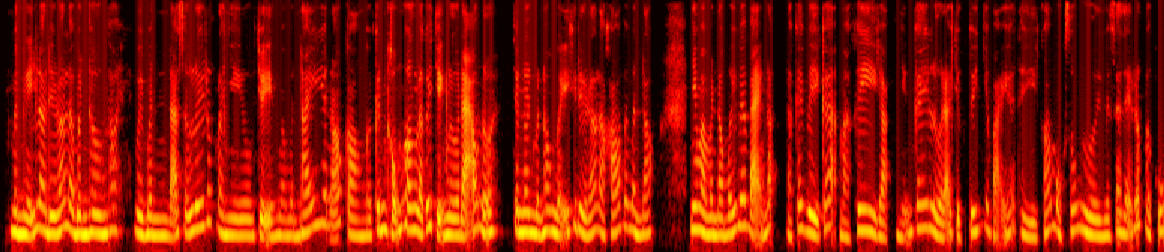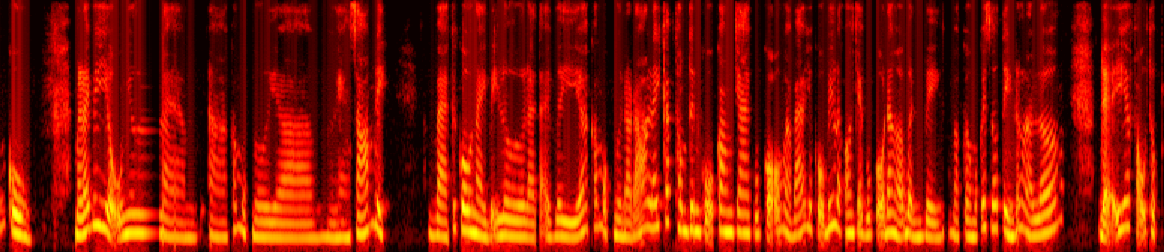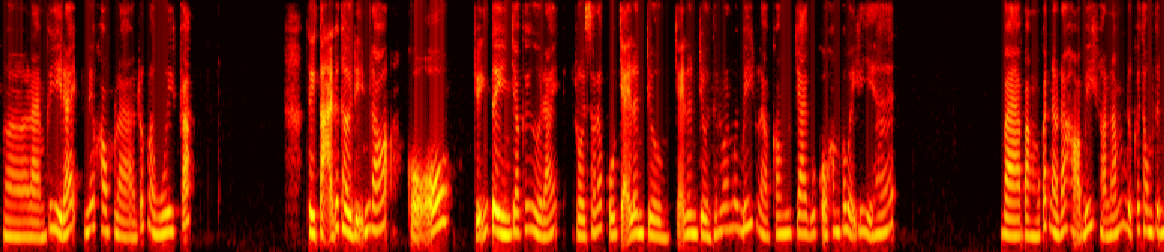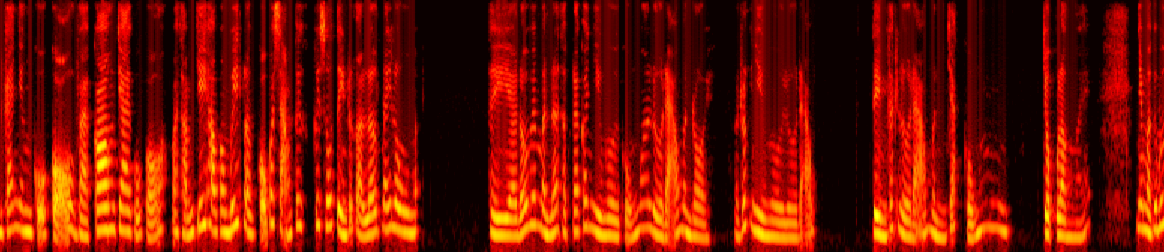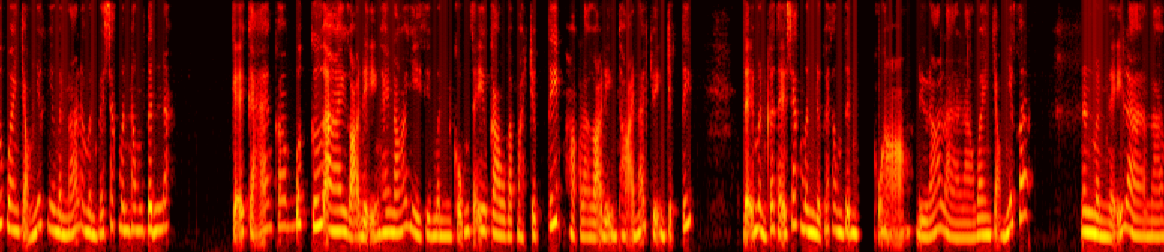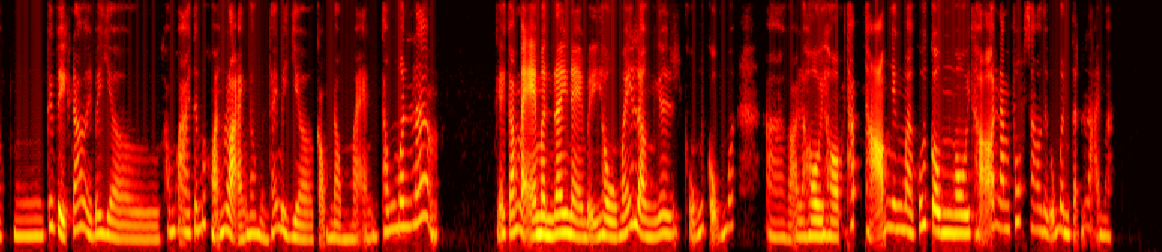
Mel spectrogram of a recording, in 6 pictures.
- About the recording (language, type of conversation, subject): Vietnamese, podcast, Bạn đã từng xử lý một vụ lừa đảo trực tuyến như thế nào?
- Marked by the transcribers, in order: static; other background noise; tapping; distorted speech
